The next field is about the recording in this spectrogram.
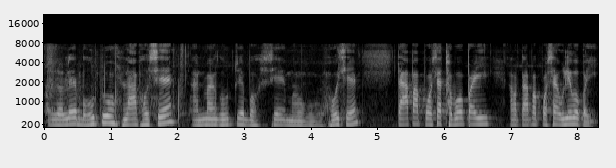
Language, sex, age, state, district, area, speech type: Assamese, female, 60+, Assam, Dibrugarh, rural, spontaneous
